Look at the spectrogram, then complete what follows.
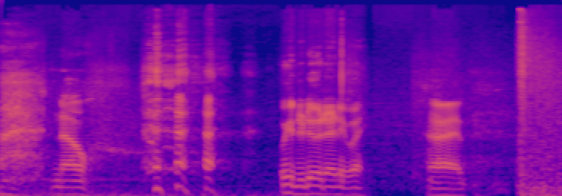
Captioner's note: laughter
